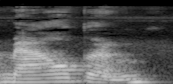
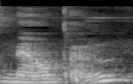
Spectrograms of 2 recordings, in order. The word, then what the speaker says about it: Melbourne: They pronounce things different, like Melbourne, they'll be like Malburn. And I'm like, it's Melbourne. But anyway.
